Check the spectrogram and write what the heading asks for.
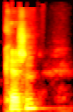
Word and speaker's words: Cashen: Und gerade Cations, spreche ich das richtig aus? Oder wie würdest du das aussprechen, den Namen? Mason Cashen, ja. Cashen, wurde berühmt für folgende Ausdrücke.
